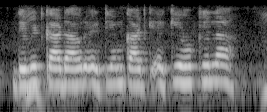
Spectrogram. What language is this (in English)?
Bhojpuri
